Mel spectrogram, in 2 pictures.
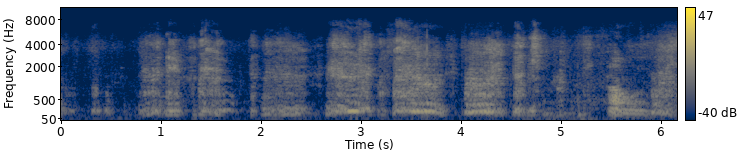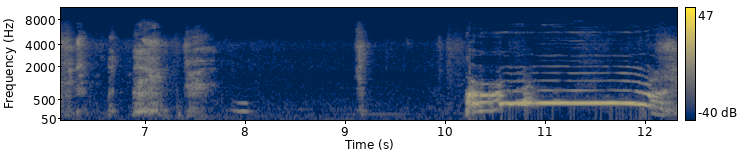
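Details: Play-wrestling between Romeo the Pomeranian and Joplin, a Ridgeback mix: rapid rough growls and scuffling for about eight seconds, a brief lull, then a loud sustained harmonic howl that begins and holds to the end.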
